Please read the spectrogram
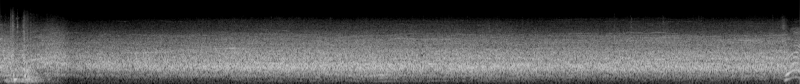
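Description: Arena crowd cheering steadily after a basket, with a few sharp knocks in the first half-second.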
